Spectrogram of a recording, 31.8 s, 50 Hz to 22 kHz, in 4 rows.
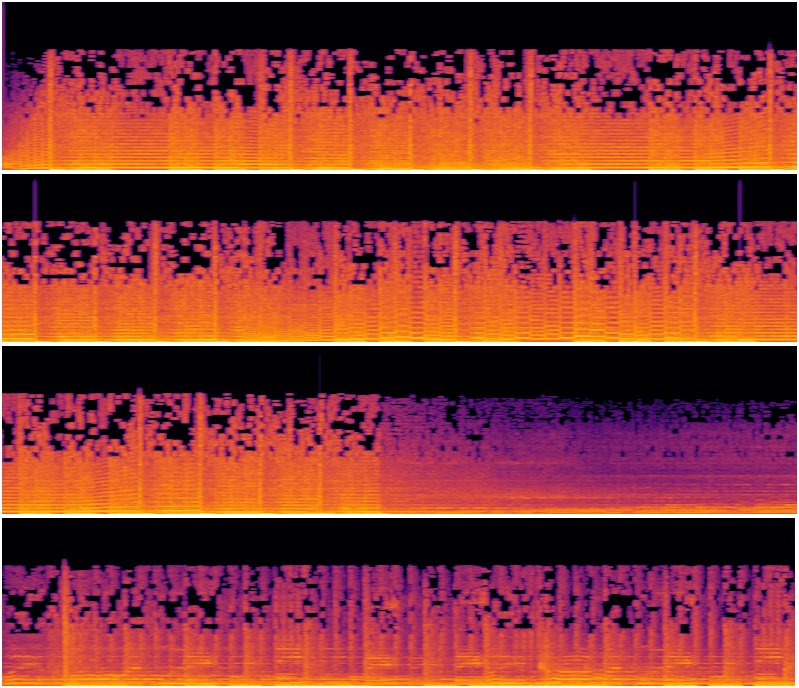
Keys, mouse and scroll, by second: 2.5-3.8 drag, 5.9 right click, 7.5-15.9 drag, 17.0 click.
